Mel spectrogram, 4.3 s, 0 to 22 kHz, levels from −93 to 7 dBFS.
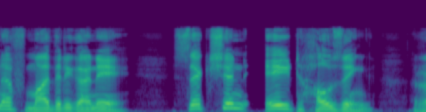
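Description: From the start to the end of the speech, the whole clip carries a wrong sample rate fault. The samples appear to have been captured at 22 kHz but played back at 16 kHz with no rate conversion, so everything runs at about 0.73 times its proper speed. Pitch falls by the same ratio, roughly 5.5 semitones, leaving the voice low, dragged and thick-sounding, with pacing and pitch slowed together rather than separately.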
